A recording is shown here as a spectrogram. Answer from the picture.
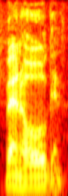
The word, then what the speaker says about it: Van Hoogen: My last name's Van Hoogen, and of course, when I started pastoring in a Dutch congregation, I realized I don't even pronounce my name correctly. – Yeah. – It's like Van Hoogen.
